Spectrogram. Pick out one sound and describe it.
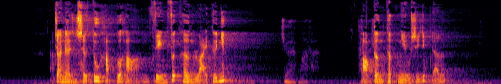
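An elderly man speaks calmly and slowly into a microphone.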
